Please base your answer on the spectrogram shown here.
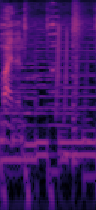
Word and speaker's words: Minun: Oh, Plusle and Minun. Yeah, Puzzle and Minun.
